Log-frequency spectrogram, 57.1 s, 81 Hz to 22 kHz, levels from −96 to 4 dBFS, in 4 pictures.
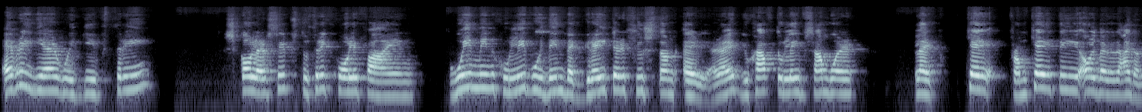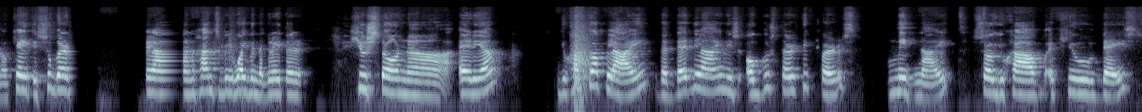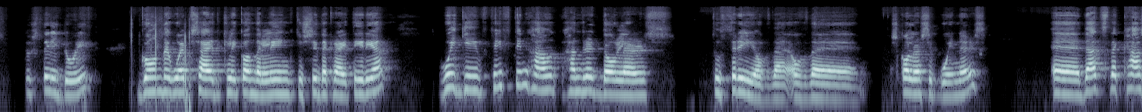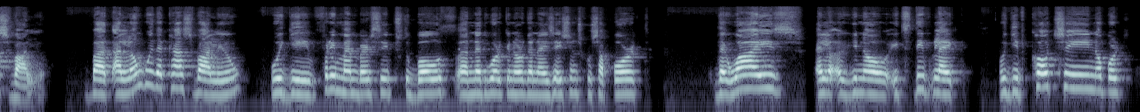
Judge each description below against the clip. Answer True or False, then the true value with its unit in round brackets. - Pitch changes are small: False (3.4 semitones)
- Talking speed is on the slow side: True (125 wpm)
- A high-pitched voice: True (220 Hz)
